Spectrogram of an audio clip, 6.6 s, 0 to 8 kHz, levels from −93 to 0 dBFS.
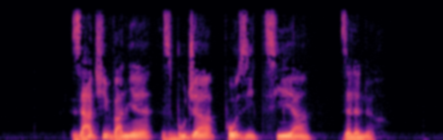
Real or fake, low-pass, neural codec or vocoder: real; 7.2 kHz; none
